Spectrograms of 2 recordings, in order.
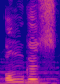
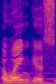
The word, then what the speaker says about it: Oengus: Now, I'm going to pronounce I've heard three different pronunciations for this word, so I'm just going to say them all. It's either Unus, Oenus, or Angus. Take your pick.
